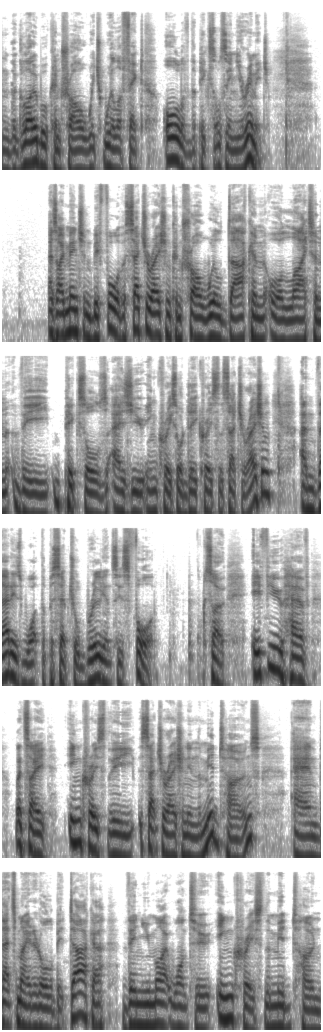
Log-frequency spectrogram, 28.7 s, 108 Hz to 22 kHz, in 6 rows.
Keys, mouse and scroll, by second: 20.3-23.7 drag, 27.2-28.7 drag.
